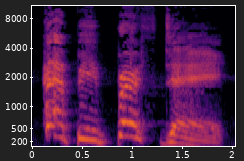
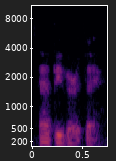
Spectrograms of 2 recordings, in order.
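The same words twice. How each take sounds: First: It is said excitedly, with lively energy. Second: It is said flatly, with no energy.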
